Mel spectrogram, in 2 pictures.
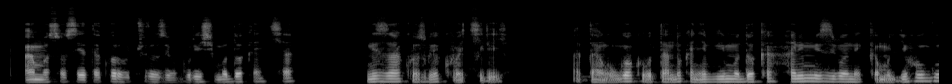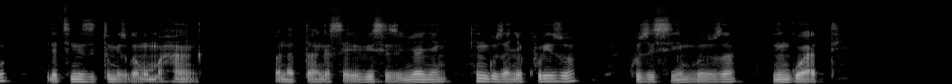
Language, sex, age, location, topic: Kinyarwanda, male, 18-24, Kigali, finance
